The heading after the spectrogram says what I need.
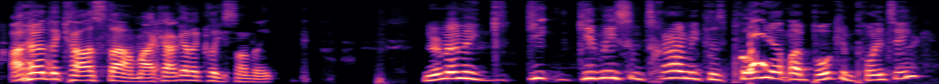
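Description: A man's voice: high-pitched, lively intonation, fairly quick. A man, joking and teasing friends during a casual game session. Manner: joking, teasing, laughs a lot. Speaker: gaming friend. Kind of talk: casual gaming chat.

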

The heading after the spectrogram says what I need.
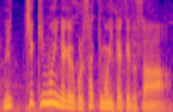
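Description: A man streaming a horror game, thinking aloud as he plays and bursting into alarmed shouts when enemies appear. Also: medium pitch, wildly swooping pitch, rapid-fire. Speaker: gaming streamer. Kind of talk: horror game let's play commentary.

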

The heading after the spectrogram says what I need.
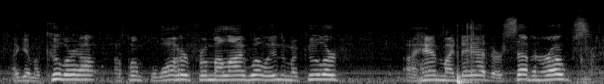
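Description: A man's voice: high-pitched, darkish tone, muffled recording, a little hiss or hum. A man hosting a fishing show, explaining in a folksy, enthusiastic, chatty way while out on a boat. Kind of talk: casual instructional talk.

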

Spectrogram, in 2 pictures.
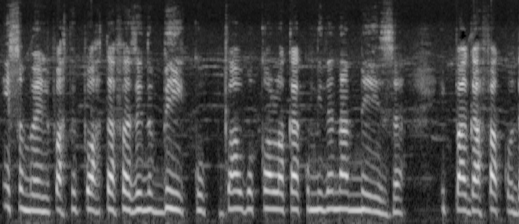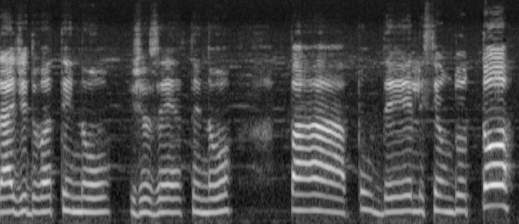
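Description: A woman's voice: a little high, fairly even intonation, measured pace, a little mellow, no echo, dull audio, soft background music, natural voice. A woman voicing Griselda, a proud single mother who raised her children alone, in a homemade doll soap opera. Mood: firm. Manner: stubborn, insistent. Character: hardworking single mother, abandoned by husband, proud. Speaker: doll novela character.

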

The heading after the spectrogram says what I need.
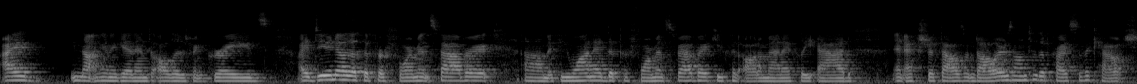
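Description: Low-voiced woman chatting in an echoey room. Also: a little fast. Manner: relaxed, chatty, hesitant with many ums and restarts. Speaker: vlogger reviewing her couch. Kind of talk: casual product review. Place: her living room, indoors. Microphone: handheld phone filming the room. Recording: echoey room with faint background hum.

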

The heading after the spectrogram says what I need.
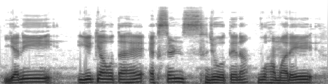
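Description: A man with a deep, mellow voice teaches a literature lesson at an unhurried, deliberate pace. He reads English passages aloud, then explains each point patiently with small hesitations. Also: steady tone, dull audio. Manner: reads English text slowly, then explains it in Hindi with fillers.

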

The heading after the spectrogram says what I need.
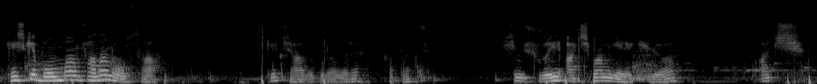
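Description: A man's voice: on the high side, lively intonation, a little slow, pauses often, highs cut off, noisy background. Jumpy young man narrating a horror game. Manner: jumpy, shrieks and chants when chased. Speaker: gameplay commentator. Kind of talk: let's play commentary.

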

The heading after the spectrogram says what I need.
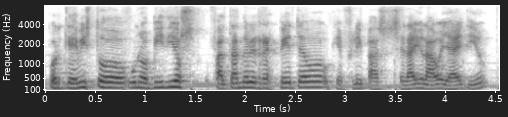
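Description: A man's voice: a little high, fairly even intonation, fast, faint music behind. A man in a casual live chat, talking in a chatty, slangy way with many restarts.

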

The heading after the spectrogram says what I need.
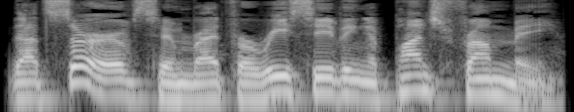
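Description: A man's voice: fairly low pitch, normal speed, no room sound, clean studio sound, natural voice. A man playing a computer user who talks back defiantly. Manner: defiant, mocking.

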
